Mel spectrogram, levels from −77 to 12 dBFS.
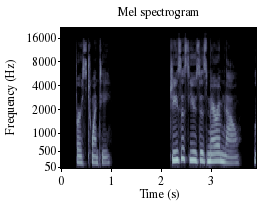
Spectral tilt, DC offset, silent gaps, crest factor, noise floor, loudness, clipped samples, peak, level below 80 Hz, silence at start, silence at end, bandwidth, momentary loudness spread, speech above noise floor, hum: -4 dB/octave; under 0.1%; none; 16 dB; under -90 dBFS; -20 LUFS; under 0.1%; -6 dBFS; -66 dBFS; 0.3 s; 0 s; 16.5 kHz; 15 LU; over 70 dB; none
